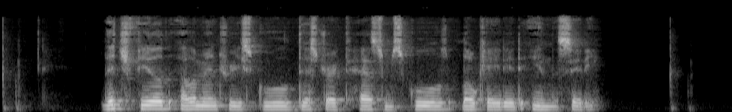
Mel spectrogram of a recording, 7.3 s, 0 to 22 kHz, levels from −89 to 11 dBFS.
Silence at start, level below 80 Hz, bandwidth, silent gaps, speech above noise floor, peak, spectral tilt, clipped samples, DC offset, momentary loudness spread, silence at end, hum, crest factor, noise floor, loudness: 1.05 s; -56 dBFS; 12.5 kHz; none; 67 dB; -2 dBFS; -4.5 dB/octave; under 0.1%; under 0.1%; 7 LU; 1.35 s; none; 16 dB; -84 dBFS; -17 LUFS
